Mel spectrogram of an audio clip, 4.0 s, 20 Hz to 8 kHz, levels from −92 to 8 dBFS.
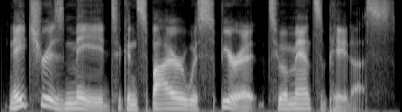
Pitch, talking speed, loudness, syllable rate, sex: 120 Hz, 150 wpm, -19 LUFS, 5.0 syllables/s, male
